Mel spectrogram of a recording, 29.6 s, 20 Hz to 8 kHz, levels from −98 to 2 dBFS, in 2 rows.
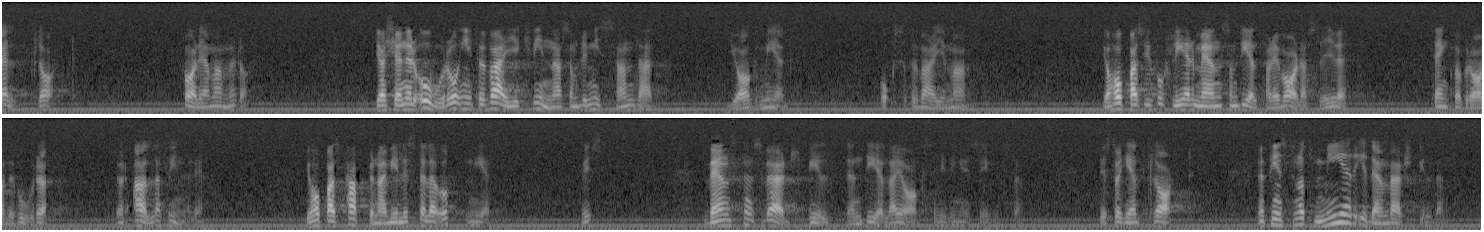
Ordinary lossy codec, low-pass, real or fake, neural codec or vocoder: none; none; real; none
